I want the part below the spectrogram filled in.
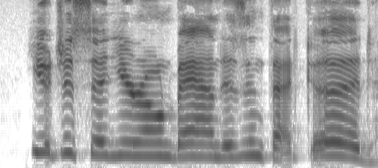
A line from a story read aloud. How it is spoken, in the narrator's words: said through tears of laughter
